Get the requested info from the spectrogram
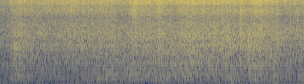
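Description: Steady soft rustling of a pillow being handled, with crackly noise from the plastic apron.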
